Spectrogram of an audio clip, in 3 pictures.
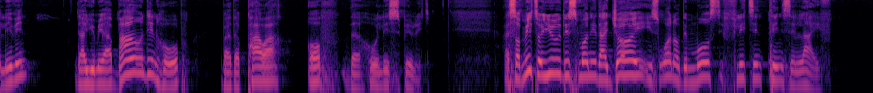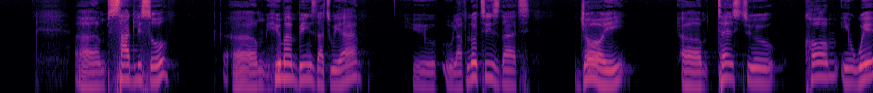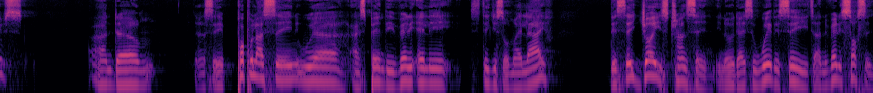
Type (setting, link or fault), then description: setting, large echoing room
